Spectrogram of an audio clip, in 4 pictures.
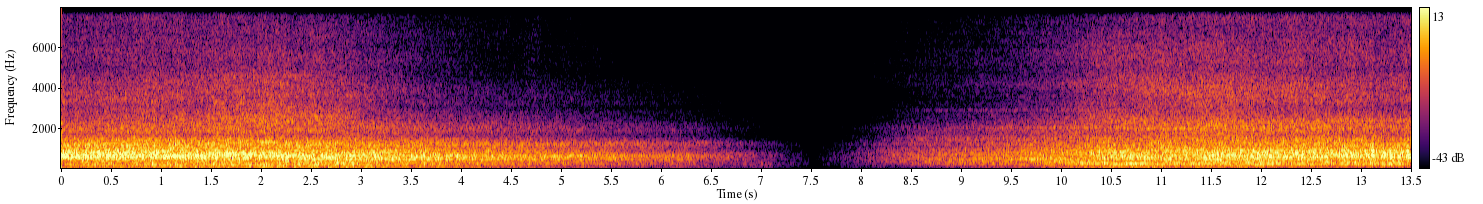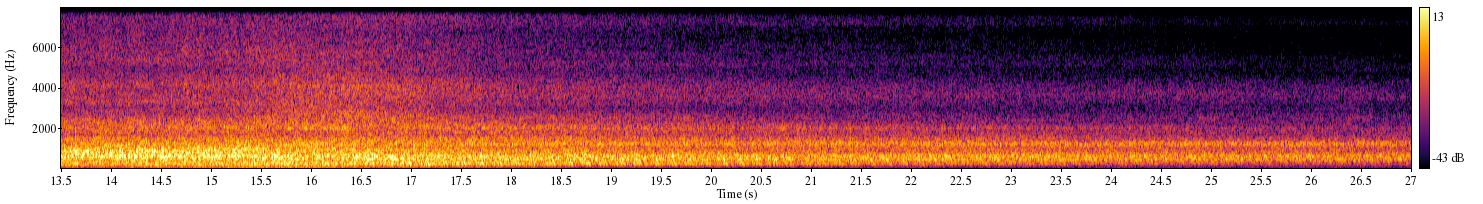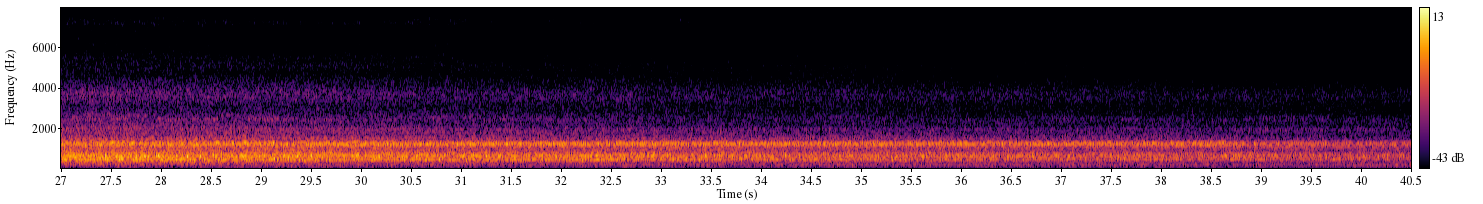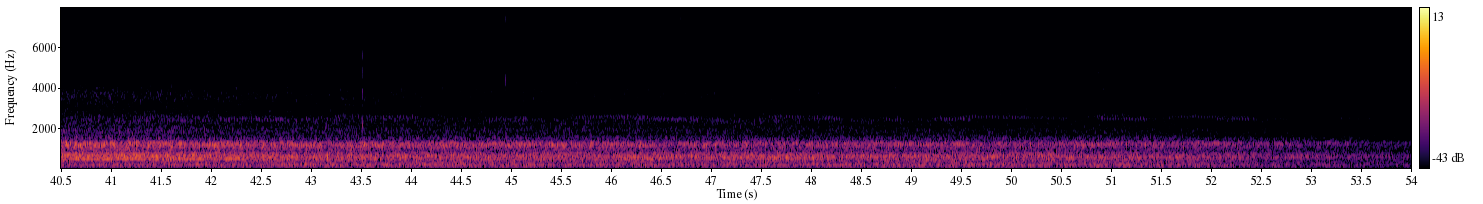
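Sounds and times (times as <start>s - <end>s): train wheels rumbling on rails: 0.0s - 7.0s, 8.1s - 52.5s
train motor whine: 8.2s - 39.6s.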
